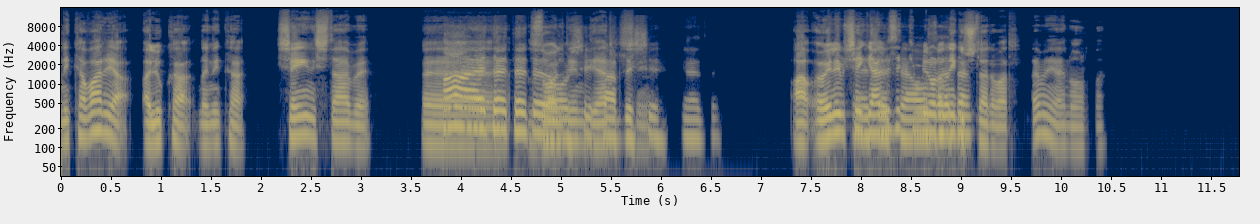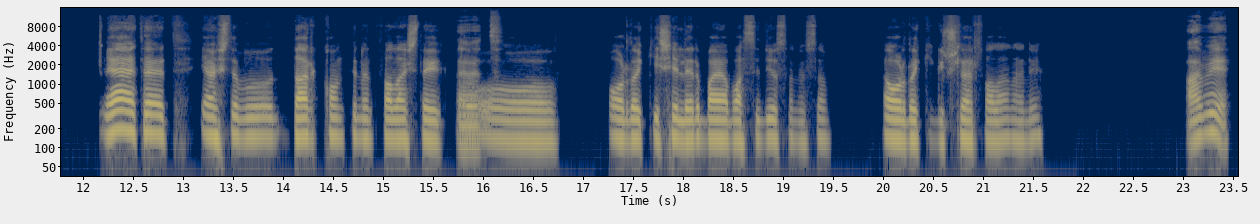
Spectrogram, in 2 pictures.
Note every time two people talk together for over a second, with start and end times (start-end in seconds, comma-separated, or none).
3.8-5.9, 7.9-9.1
